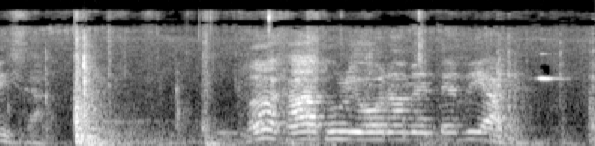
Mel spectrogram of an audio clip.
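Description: A wooden door creaks open.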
